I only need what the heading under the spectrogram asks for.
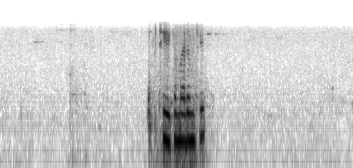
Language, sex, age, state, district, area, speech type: Dogri, female, 18-30, Jammu and Kashmir, Samba, urban, conversation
